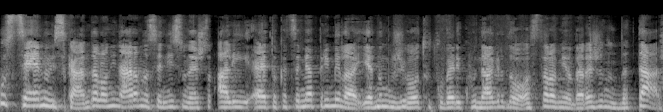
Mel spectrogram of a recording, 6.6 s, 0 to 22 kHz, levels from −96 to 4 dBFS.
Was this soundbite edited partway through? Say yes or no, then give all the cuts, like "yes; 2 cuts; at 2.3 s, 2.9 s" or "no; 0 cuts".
yes; 2 cuts; at 2.1 s, 4.4 s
